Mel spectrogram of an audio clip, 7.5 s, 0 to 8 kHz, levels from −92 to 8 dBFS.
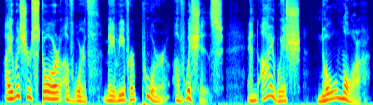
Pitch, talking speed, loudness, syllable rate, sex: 165 Hz, 130 wpm, -17 LUFS, 3.2 syllables/s, male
